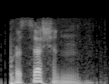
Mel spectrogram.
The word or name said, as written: Processioning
